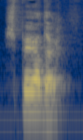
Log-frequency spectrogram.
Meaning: detective, (crime) investigator
- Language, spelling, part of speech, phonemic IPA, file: Dutch, speurder, noun, /ˈspørdər/, Nl-speurder.ogg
